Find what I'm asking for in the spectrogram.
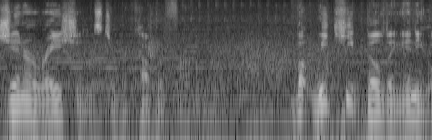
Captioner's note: machines rumbling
